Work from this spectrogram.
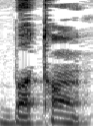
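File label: "bottom", Nigerian Pidgin, male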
